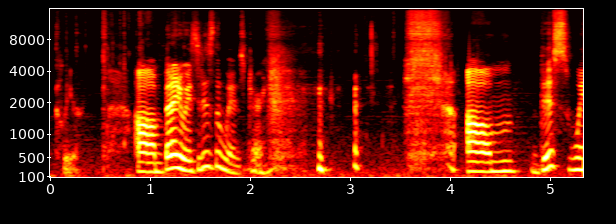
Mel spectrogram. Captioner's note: chuckles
